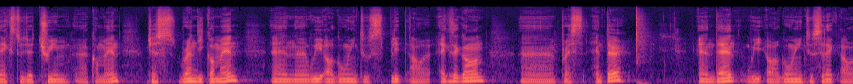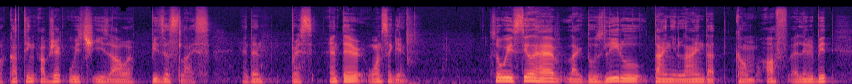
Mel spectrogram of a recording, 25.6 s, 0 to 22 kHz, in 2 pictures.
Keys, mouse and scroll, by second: 2.8 click, 6.5 click, 9.4 Return, 13.6 click, 18.7 Return, 19.8 click, 21.3 click, 22.2 click, 22.6 scroll, 24.3 right click, 24.4 scroll, 25.0 scroll.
